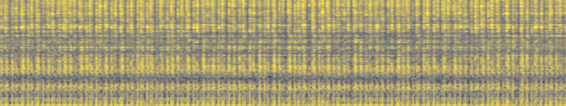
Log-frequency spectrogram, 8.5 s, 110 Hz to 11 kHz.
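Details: Yamaha 90hp two-stroke outboard on a 16 ft bass boat, idle after carbs cleaned twice and plugs and coils swapped: steady uneven thrumming idle with a loping beat, running on two of three cylinders; number 2 will not fire.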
